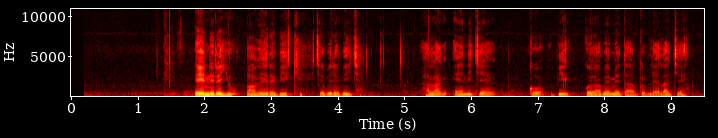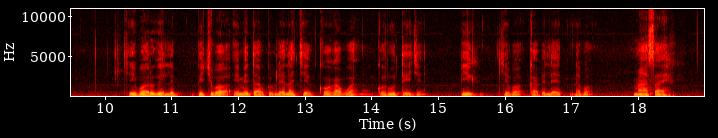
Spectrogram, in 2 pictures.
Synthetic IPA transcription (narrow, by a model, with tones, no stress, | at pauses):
e˦ni˨ɾe˦ju˦ɔ˦ke˦ɾe˨pi˦kt͡ʃe˨bi˦ɾe˨bi˦t͡ʃḁ˨ | a˨la˦kɛ˨nɪ˦t͡ʃɛ˦ | kːo˦pi˦kːo˨jɔ˨be˦me˨ta˨p̚kɪ˨ble˨la˦t͡ʃɛ˦k̚ | t͡ʃe˨i˦bɔ˨ɾu˦ke˨le˨pi˦t͡ʃu˦bɔ˦e˦me˨ta˨p̚kɪ˨ble˨la˦t͡ʃɛ˦kːo˦ka˦bwa˦ko˨ɾu˦te˨t͡ʃi˦ | pi˦kt͡ʃe˨bɔ˦ka˨bɪ˨le˦t̚ne˨bɔ˦ | ma˦sa˦ɪ˨k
